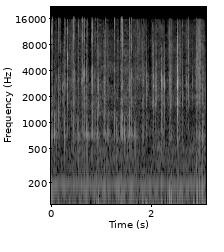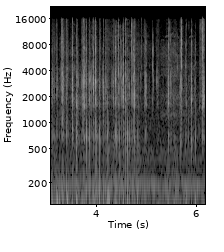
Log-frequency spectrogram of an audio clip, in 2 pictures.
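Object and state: Plastic game controller.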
